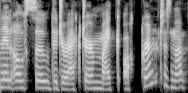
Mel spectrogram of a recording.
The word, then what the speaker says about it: Ockrent: And then also the director, Mike Ockrent, isn't that how you say it?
